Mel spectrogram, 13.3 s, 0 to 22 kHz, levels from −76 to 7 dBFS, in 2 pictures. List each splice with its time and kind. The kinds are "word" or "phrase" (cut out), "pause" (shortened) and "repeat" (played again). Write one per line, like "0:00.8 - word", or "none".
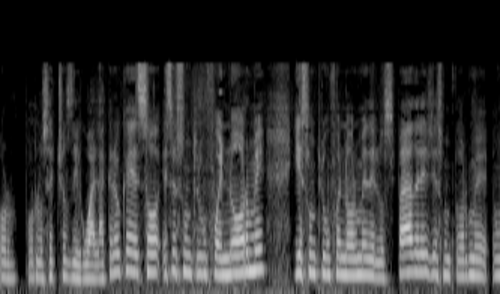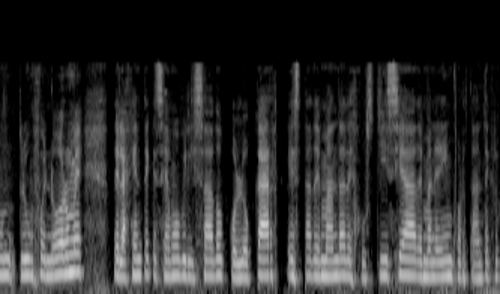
0:09.6 - word
0:10.4 - pause

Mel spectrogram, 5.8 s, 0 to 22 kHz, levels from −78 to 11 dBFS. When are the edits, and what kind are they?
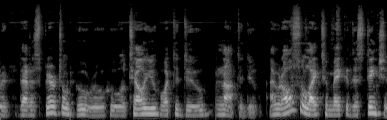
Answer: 0:01.0 - phrase
0:03.2 - phrase
0:03.9 - pause

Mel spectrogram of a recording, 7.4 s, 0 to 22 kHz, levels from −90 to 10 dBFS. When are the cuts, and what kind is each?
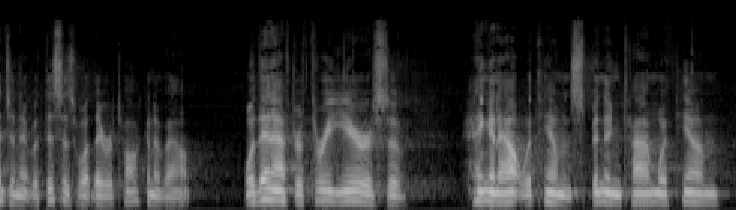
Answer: none

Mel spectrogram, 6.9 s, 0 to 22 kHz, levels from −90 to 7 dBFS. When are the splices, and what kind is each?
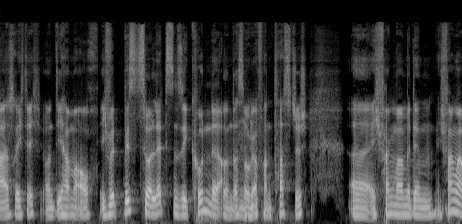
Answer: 0:01.4 - word
0:01.8 - word
0:03.3 - word

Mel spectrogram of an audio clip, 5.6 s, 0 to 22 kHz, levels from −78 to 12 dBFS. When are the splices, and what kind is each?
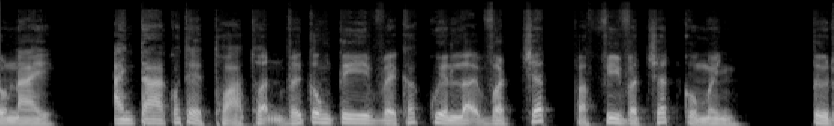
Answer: none

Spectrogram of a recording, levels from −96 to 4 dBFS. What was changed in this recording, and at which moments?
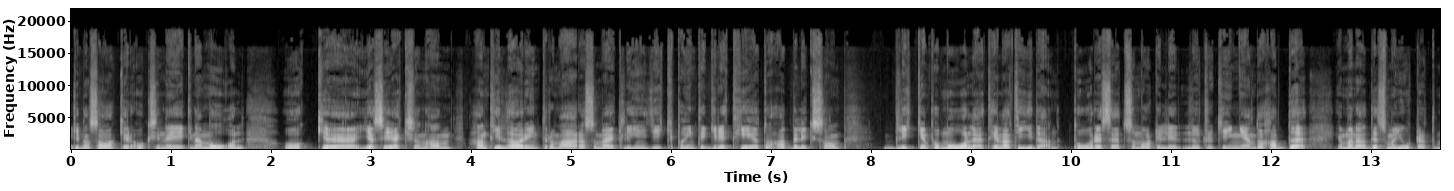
0:03.9 - pause

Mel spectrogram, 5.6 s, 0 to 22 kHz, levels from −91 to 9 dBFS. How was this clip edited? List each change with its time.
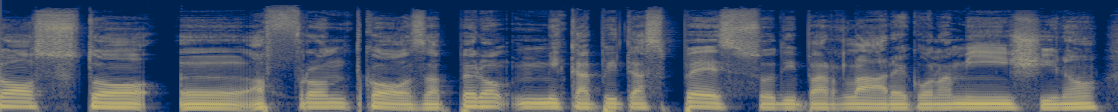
0:01.8 - word

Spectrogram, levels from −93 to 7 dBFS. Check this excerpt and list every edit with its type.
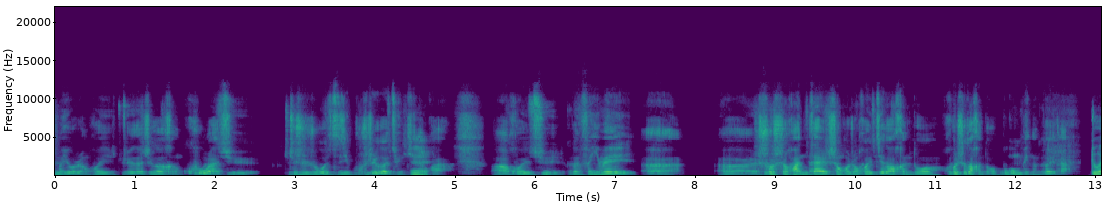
none

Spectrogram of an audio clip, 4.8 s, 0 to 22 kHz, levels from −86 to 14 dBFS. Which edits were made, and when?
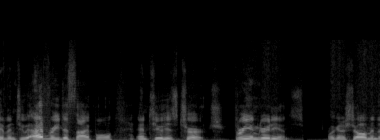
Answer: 0:02.8 - pause
0:03.8 - pause

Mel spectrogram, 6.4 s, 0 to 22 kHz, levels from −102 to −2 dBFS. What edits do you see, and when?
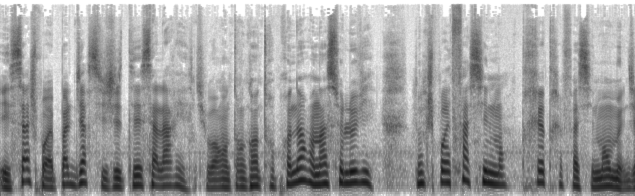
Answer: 0:04.5 - word
0:05.5 - word

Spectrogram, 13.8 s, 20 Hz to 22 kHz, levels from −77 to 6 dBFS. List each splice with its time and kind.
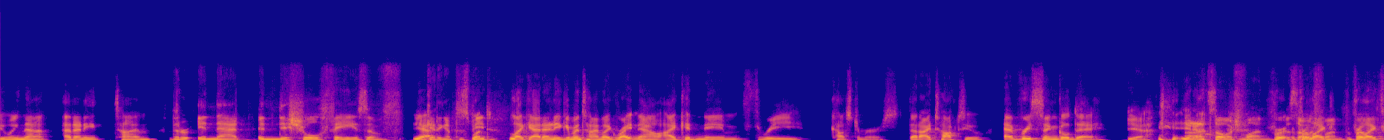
0:01.6 - pause
0:09.9 - pause

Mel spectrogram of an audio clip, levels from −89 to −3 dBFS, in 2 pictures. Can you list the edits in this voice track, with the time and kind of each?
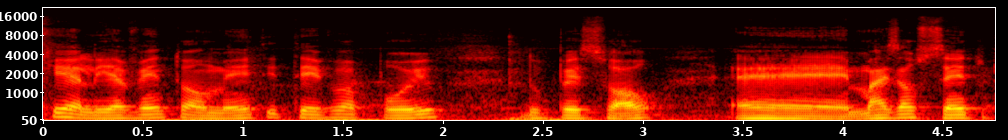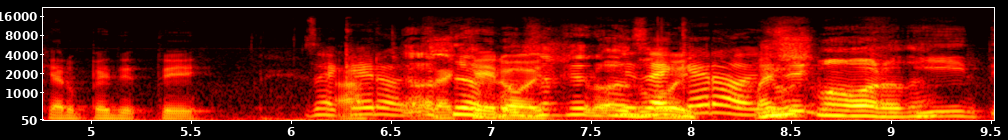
0:04.7 - word

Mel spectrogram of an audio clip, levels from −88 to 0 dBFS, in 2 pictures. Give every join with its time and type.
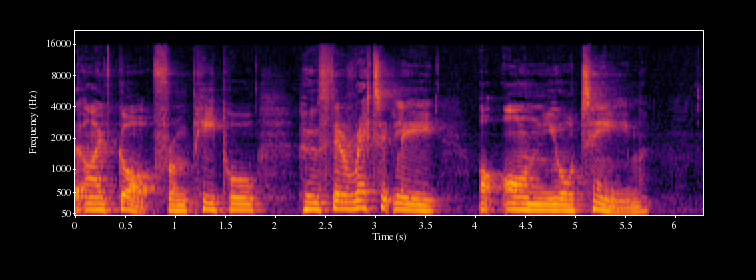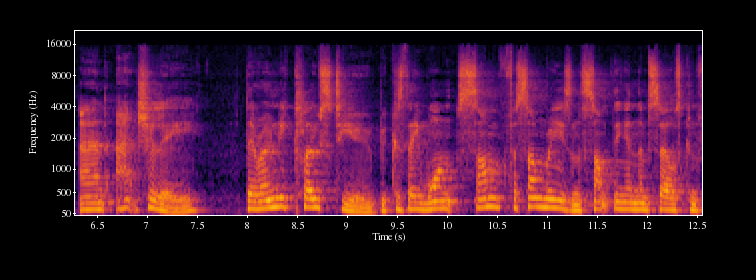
none

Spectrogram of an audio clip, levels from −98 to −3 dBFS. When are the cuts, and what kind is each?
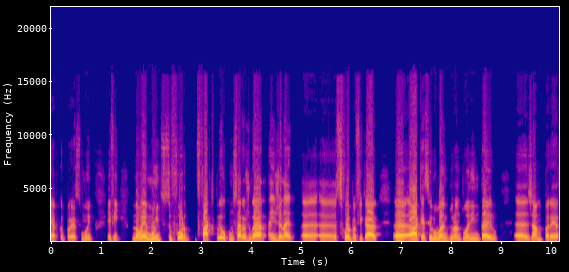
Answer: none

